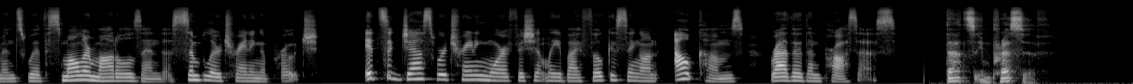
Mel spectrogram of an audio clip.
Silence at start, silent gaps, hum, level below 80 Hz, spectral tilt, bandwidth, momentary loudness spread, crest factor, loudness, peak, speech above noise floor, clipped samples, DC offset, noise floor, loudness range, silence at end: 0 s; 9.24-9.29 s; none; -60 dBFS; -3.5 dB/octave; 16 kHz; 11 LU; 22 dB; -24 LUFS; -2 dBFS; 40 dB; under 0.1%; under 0.1%; -64 dBFS; 1 LU; 0.9 s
